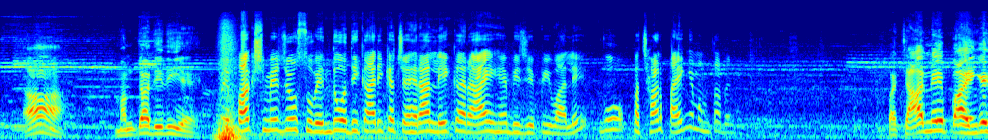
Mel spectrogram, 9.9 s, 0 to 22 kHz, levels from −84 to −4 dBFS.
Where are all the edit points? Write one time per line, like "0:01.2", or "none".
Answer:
0:02.0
